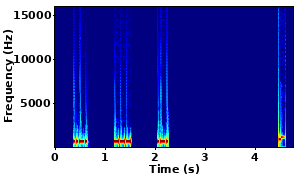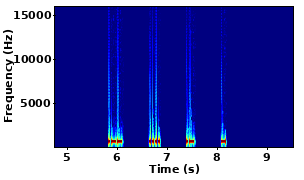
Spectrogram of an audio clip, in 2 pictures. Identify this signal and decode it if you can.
Morse code, heard as a keyed tone, about 40 wpm, spaced as for 14 wpm, 700 Hz. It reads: FOR WHAT
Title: 6x Character Spacing - Top 200 Words - 40wpm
